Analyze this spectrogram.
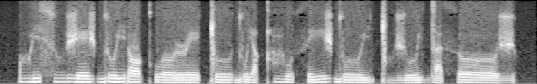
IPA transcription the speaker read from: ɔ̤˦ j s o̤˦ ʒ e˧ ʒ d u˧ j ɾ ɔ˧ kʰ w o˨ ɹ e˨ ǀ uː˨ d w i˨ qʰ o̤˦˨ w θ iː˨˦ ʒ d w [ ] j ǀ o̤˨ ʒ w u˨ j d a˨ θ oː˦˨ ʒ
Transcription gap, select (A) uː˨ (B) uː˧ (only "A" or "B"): A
